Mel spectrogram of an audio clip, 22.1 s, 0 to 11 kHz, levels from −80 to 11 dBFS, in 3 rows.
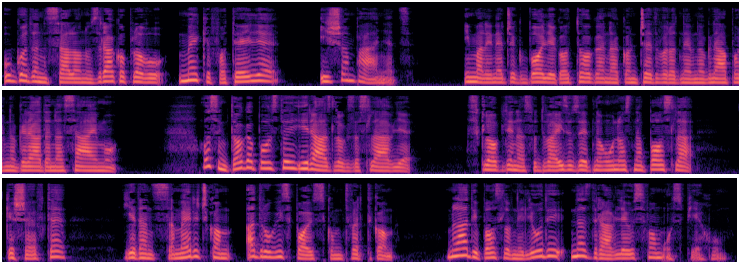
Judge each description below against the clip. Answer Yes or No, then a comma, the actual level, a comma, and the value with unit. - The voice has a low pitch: No, medium, 170 Hz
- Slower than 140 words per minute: Yes, average, 130 wpm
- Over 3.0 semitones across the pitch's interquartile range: Yes, average, 4.1 semitones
